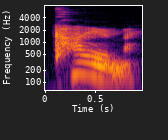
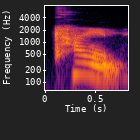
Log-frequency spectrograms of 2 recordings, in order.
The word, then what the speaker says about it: comb: The second one is pronounced comb, comb, k-om. The B is silent again.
